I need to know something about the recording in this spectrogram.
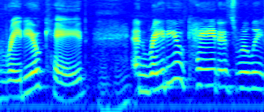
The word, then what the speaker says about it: Cade: And if you're not familiar, Cade is spelled C-A-D-E.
